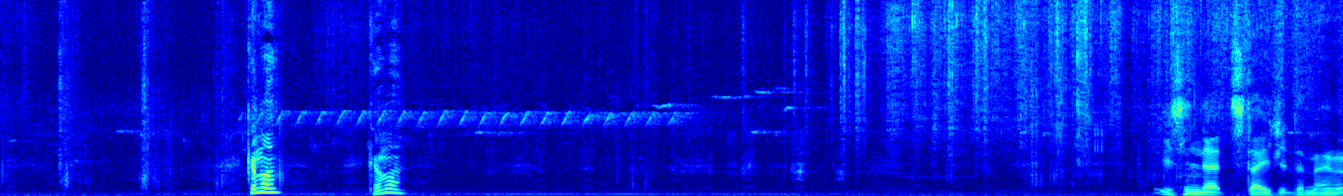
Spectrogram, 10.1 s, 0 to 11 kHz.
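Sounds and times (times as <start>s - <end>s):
crackles through dry leaf litter: 6.6s - 10.0s.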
